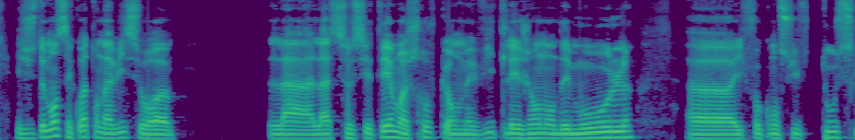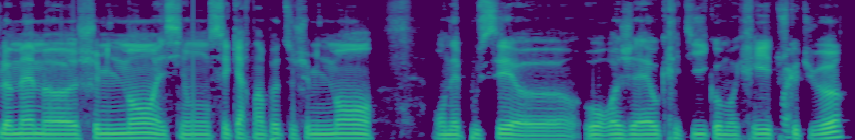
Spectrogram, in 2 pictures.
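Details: Adult male podcast host; normal speech.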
